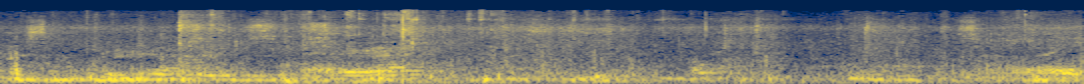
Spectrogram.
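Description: Indistinct voices murmuring in a hall, with scattered light clicks and knocks throughout.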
